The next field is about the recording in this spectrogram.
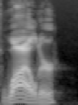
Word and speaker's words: Wilder: Pronounced Wilder. Like, this Bigfoot is wilder than a sheep.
